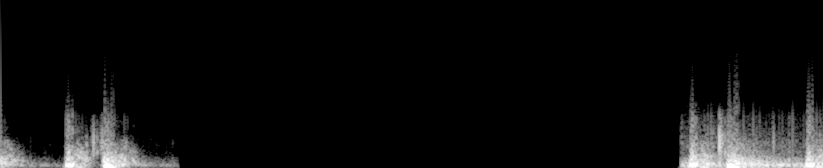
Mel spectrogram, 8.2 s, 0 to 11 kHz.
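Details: Patient presenting with breathlessness, stethoscope bell at 3rd left intercostal space (3LSB). Low diastolic rumble beside a to-and-fro murmur; rumble vanishes with firm bell pressure. Austin Flint murmur from severe aortic regurgitation due to annular dilation, with Corrigan pulse.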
